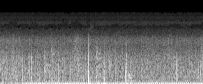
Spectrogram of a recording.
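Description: A heavy door swings shut.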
